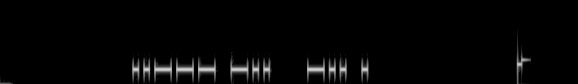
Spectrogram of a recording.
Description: Morse code, heard as a keyed tone, about 22 wpm, 700 Hz. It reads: 2D DE
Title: Field Day Exchanges Encore - 22wpm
